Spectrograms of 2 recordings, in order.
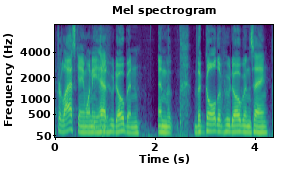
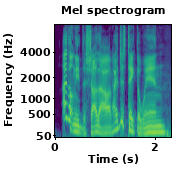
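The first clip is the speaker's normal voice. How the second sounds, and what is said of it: Poor imitation of another person's voice. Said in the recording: “That was a horrible imitation ... That was a brutal impression.”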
